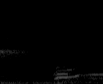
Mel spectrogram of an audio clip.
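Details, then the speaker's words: While speaking, a person's stomach gives a brief, low, rising tonal gurgle, almost like a soft coo, over faint room noise, which they acknowledge as their stomach: borborygmus. "um I hope you didn't oh my gosh I hope you didn't hear that that was my stomach sounded like it was not my stomach but it was I promise you if you heard it"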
